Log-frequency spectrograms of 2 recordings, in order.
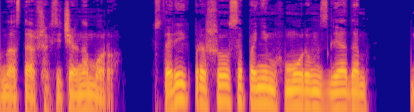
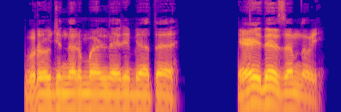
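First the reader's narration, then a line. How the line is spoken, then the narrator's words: Growling. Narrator (Russian): рыкнул им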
